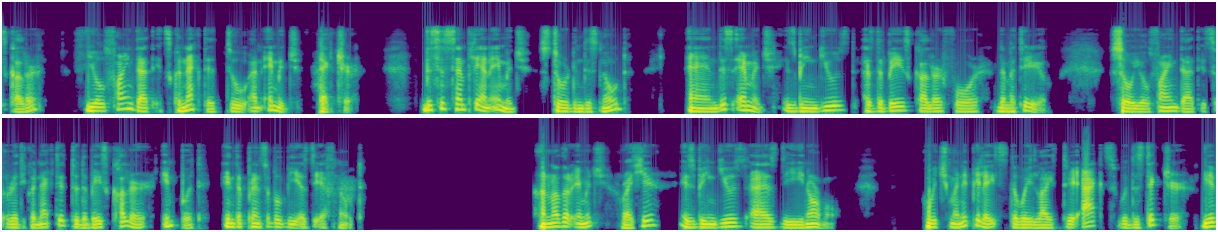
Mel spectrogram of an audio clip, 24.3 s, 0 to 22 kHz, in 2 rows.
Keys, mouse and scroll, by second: 0.0 middle click, 0.2-1.8 scroll up 7, 1.8 scroll down 2, 2.1 middle click, 3.0 scroll up 1, 3.2 middle click, 3.5 scroll up 1, 3.8-4.5 middle drag, 4.5 click, 6.7 click, 7.8 scroll down 3, 8.1-12.3 middle drag, 12.3-12.7 scroll down 4, 12.7-14.2 middle drag, 14.2-14.7 scroll up 4, 14.7 middle click, 15.0-17.1 scroll up 5, 17.1-17.6 scroll down 7, 17.6-19.9 middle drag, 19.9-20.4 scroll up 1, 20.4-20.9 drag, 20.9-21.9 middle drag, 21.9-22.3 scroll up 2, 22.3-23.1 scroll down 1, 23.1-24.2 middle drag.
